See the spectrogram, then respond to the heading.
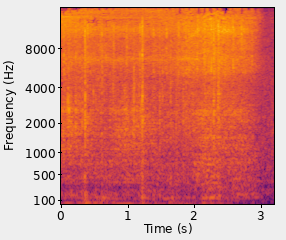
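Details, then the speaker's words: Athearn C44-9W model locomotive with reinstalled Northwest Shortline motor, taped in after a failed install: runs on track with whir and intermittent sharp clicking in the drive, coming and going. "however you're not a little little clicking creeping in there acting pretty decent right at the moment"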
